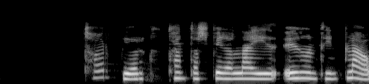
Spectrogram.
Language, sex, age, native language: Icelandic, female, 30-39, Icelandic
